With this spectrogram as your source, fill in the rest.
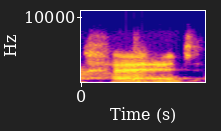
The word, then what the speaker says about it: had: terms of pronunciation for had, H-A-D, there is a difference between a head and had. And it's very slight, so it's you get away with pronouncing it like the head, but it's different.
